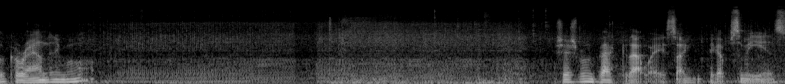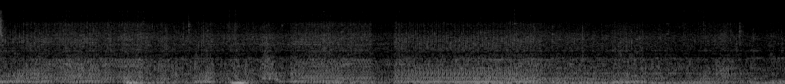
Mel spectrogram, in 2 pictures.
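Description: A motorcycle engine runs and revs as the bike rides along.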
